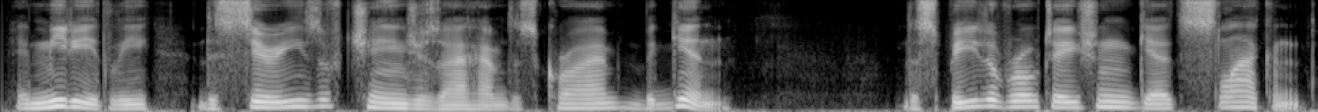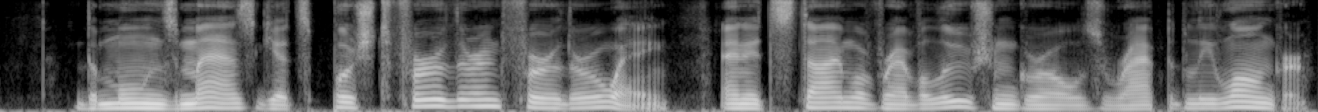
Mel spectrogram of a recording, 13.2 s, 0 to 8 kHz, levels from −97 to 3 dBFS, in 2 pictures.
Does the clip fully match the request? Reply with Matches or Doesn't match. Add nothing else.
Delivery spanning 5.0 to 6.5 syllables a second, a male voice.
Doesn't match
